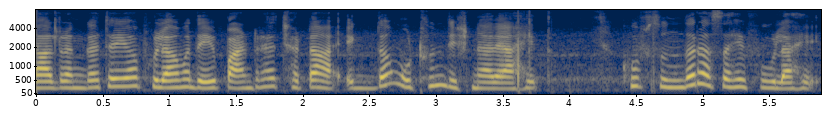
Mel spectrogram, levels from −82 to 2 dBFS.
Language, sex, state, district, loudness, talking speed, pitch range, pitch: Marathi, female, Maharashtra, Sindhudurg, -18 LUFS, 165 wpm, 230-295 Hz, 255 Hz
